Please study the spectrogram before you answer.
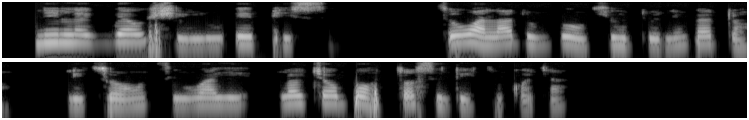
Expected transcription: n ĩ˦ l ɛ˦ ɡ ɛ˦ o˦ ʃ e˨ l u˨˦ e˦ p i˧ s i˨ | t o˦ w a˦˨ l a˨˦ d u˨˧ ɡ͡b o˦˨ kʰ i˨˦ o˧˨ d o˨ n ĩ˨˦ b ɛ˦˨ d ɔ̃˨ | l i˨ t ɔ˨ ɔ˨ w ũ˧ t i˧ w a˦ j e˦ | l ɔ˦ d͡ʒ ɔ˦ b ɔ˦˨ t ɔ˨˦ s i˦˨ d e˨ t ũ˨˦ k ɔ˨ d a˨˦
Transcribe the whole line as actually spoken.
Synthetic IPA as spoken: n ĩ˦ l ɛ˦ ɡ͡b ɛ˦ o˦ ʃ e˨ l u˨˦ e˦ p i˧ s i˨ | t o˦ w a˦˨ l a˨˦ d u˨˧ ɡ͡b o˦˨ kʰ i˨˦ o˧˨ d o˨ n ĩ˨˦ b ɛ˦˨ d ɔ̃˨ | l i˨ t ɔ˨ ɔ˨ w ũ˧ t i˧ w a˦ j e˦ | l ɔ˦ d͡ʒ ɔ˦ b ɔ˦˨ t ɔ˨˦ s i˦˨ d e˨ t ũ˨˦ k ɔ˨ d͡ʒ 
